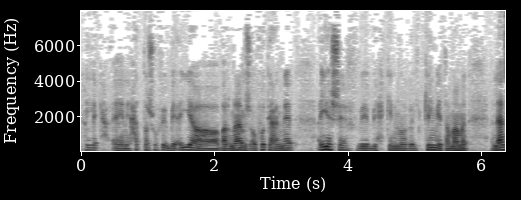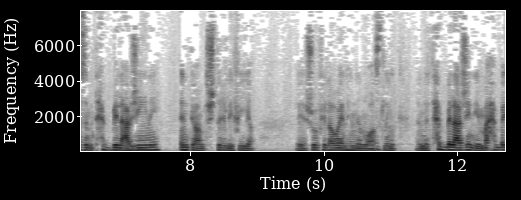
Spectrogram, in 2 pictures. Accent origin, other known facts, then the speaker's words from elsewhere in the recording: Syria; ما أنا لبناني بصراحة هي سورية بس نحن عنا كتير من الأكلات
